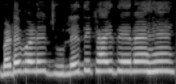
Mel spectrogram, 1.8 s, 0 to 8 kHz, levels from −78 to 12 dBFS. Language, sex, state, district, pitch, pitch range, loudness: Hindi, female, Chhattisgarh, Rajnandgaon, 345 Hz, 315-345 Hz, -12 LUFS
